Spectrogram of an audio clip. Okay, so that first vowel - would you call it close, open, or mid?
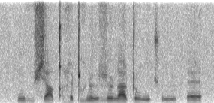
close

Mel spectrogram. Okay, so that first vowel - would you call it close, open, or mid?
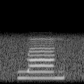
open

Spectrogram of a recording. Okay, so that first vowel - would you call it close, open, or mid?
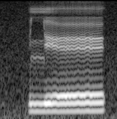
mid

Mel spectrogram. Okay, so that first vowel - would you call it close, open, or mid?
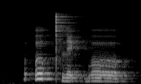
mid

